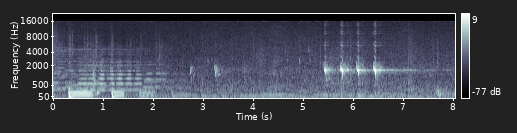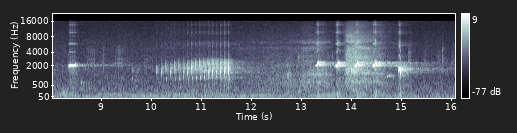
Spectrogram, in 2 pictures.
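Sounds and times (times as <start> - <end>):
bird trill: 13.3 - 15.6
short high bird chirps: 13.4 - 15.3.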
